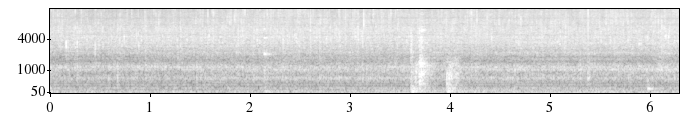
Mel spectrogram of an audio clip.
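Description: Half a kilo of mutton fries in a pan for Peshawari namkeen gosht, giving a steady close sizzle. Two brief stirring scrapes come just before the four-second mark, and no one speaks.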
